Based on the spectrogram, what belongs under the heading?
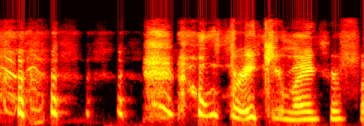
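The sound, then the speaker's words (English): A person lets out a loud, screechy vocal cry with rising pitch, mimicking an eagle's call, with brief speech just before it. “… can feel joy in public because she pretends to be an eagle”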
